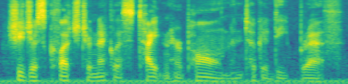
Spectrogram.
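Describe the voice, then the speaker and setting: Deep, forceful male audiobook narrator. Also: steady tone, normal speed, slight background noise. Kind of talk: scripted dramatic fiction narration.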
